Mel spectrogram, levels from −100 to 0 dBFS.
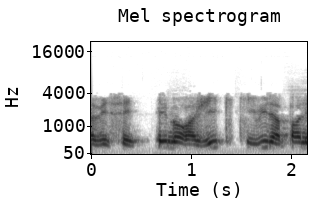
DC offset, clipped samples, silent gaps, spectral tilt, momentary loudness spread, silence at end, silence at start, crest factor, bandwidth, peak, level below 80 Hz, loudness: under 0.1%; under 0.1%; none; -7.5 dB/octave; 9 LU; 0 s; 0 s; 16 dB; 4.1 kHz; -2 dBFS; -68 dBFS; -19 LUFS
